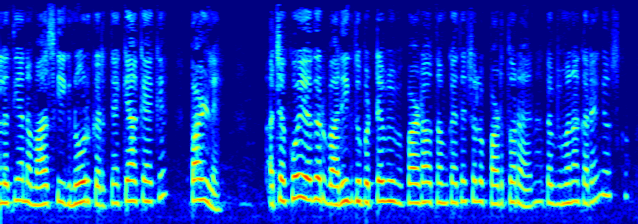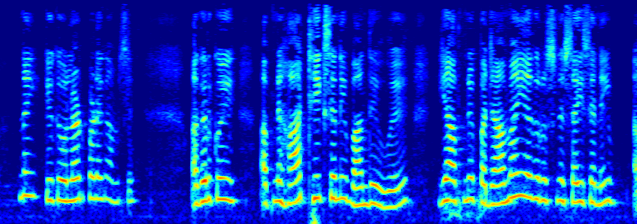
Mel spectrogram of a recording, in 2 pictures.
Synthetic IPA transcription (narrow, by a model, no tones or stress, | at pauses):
lət̪ijãnɐmaːzkiɪɡnoːɾkɐɾt̪eɦɛ̃kjaːkɛɦke | pɐɽ̤lẽː | ɐ̰tːʃʰakoːiɐɡəɾbaːɾiːk̚d̪ʊbəʈːemẽpɐɽɽaot̪oɦɐmkɛɦt̪eɛ̃t͡ʃɐlopɐɽ̤t̪oɾaːenakɐbʱimɐnakɐɾẽːŋɡeʊsko | nɐɦĩkjõːkeʋolɐɽpɐɽeːɡaɦɐmse | ɐɡəɾkoːi | ɐ̰pneɦaːt̪̚ʈʰːiːksenɐɦĩbãːnd̪eɦʊe | jaɐpnepɐd͡ʒaːmãɦiɐɡəɾʊsnesɐɦisenɐɦĩ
